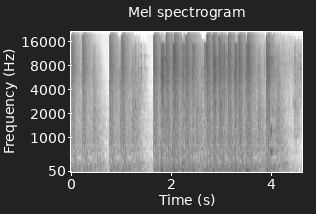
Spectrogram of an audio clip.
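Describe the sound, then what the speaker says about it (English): Vanguard Auto Shotgun firing in Gmod Star Wars RP, a rapid, loud stream of blasts with brief pauses between bursts, close and continuous for several seconds with no talking. "That's the Vanguard Auto Shotgun."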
